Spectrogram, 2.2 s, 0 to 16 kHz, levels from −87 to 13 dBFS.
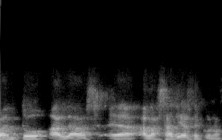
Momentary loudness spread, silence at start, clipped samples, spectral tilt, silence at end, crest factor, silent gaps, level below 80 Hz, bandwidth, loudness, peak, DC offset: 4 LU; 0 s; under 0.1%; -6.5 dB/octave; 0 s; 14 dB; none; -62 dBFS; 7.2 kHz; -16 LUFS; -2 dBFS; under 0.1%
